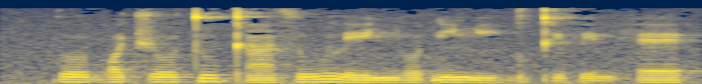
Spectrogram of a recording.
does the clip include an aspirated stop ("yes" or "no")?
no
